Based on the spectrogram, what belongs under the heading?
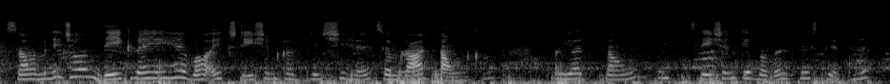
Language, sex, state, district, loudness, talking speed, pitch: Hindi, female, Uttar Pradesh, Etah, -32 LUFS, 170 wpm, 240 Hz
